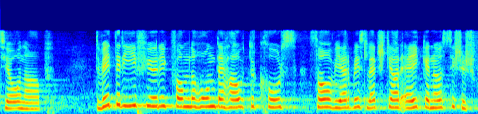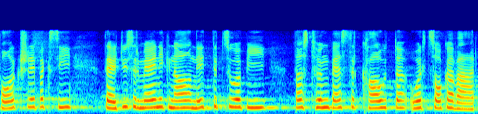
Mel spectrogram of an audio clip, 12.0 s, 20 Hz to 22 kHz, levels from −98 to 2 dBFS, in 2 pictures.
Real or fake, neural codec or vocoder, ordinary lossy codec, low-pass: real; none; none; 7.2 kHz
